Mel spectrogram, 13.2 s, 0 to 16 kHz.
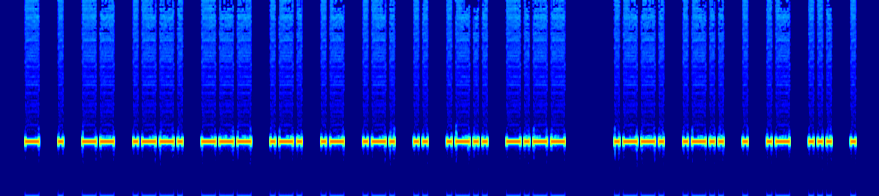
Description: Morse code, heard as a keyed tone, about 18 wpm, spaced as for 15 wpm, 1000 Hz. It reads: TEMPORARILY PLEASE
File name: qotdfiles / 15wpm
